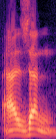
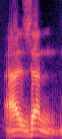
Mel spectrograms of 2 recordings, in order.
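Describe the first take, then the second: First: The middle consonant is a 'z' sound. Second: The middle consonant is a 'z' sound.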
